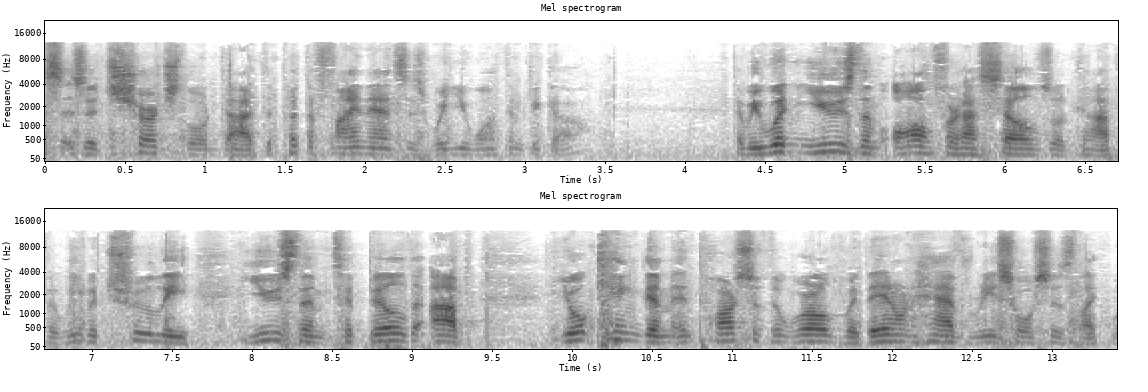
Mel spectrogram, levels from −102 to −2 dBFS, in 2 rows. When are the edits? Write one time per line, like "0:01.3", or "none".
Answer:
0:05.6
